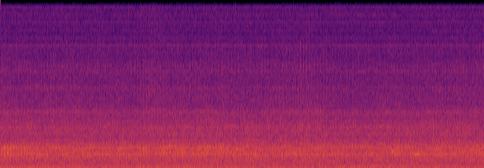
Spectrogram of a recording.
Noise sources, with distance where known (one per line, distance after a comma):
engine of unclear size, near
